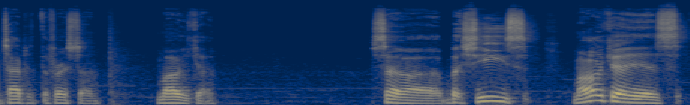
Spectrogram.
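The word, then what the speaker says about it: Mavuika: It's pronounced Mauvika. So like the V is more like a W sound.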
